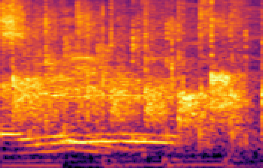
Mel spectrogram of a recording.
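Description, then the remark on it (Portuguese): A burst of loud, steady applause from many hands, a dense crackling wash that holds for nearly two seconds, with a brief voice audible over the opening second. “Palmas profissionais.”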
